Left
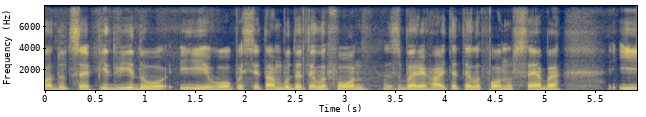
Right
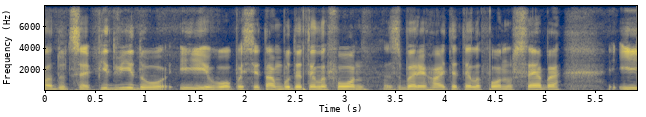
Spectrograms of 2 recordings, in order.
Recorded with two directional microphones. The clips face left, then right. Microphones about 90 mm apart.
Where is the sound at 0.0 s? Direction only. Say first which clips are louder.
Left 5 dB; 35° left (ahead or behind).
